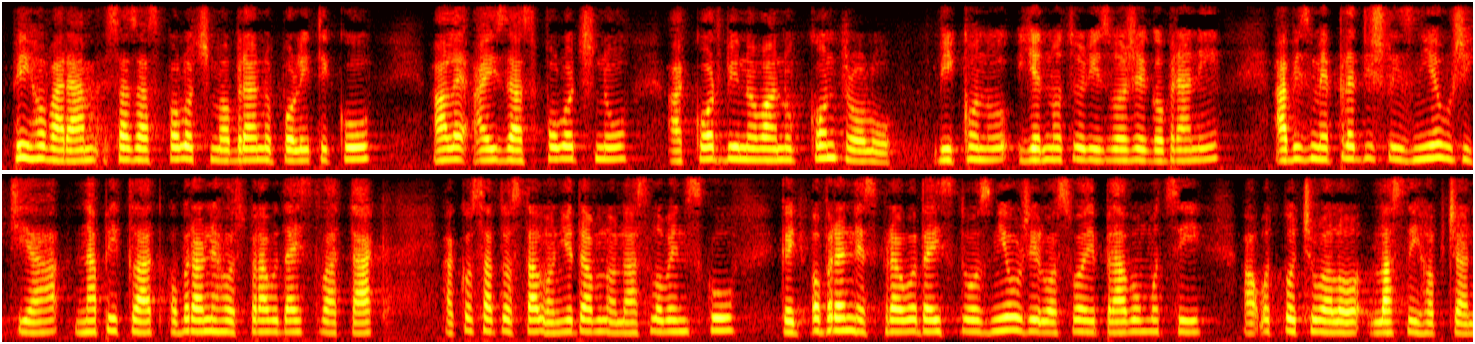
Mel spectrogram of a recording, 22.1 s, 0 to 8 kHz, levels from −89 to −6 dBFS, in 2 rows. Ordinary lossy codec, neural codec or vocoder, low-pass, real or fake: none; codec, 24 kHz, 0.5 kbps, DualCodec; 7.2 kHz; fake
